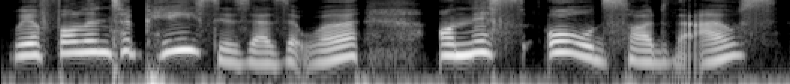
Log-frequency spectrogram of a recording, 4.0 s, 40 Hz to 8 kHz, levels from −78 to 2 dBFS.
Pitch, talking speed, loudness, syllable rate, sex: 225 Hz, 230 wpm, -16 LUFS, 6.2 syllables/s, female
